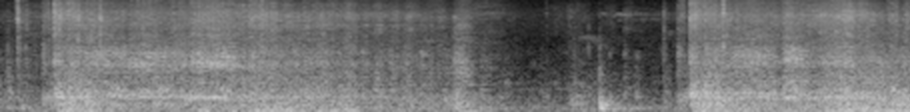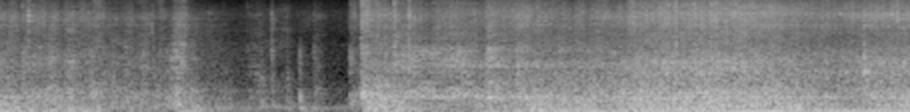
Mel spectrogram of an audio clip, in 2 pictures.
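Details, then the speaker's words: Ford Model T truck started after fitting a new cylinder head (the old one leaked water): it catches and settles into a loose, ticking idle with brief dropouts, which are blamed on the gas supply cutting off. It runs and no longer leaks. "up there we go and the engine isn't leaking anymore"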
